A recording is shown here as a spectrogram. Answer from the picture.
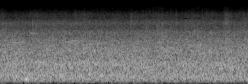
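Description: A steady, even hiss of noise at a constant level, with no speech over it.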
